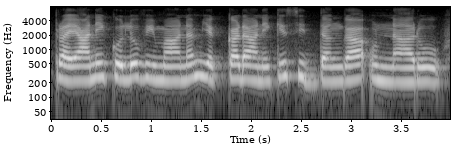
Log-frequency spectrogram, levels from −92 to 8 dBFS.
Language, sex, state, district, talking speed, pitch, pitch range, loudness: Telugu, female, Telangana, Hyderabad, 75 wpm, 235 Hz, 220-250 Hz, -15 LUFS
